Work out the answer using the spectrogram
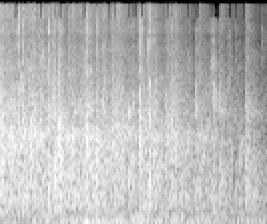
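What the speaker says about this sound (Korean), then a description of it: "여러분 큰 박수로 다시 한번 축복해 주시길 부탁드리겠습니다" A church congregation applauds during an anniversary ordination thanksgiving service, blessing six newly ordained deaconesses; steady, moderately loud clapping from many hands fills the space without talk.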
